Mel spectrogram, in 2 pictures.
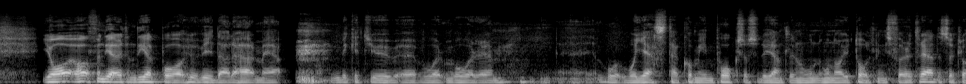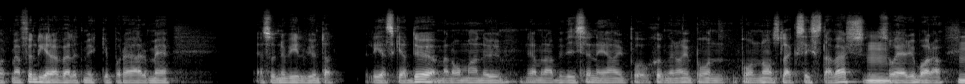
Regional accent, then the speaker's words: Sweden; jag är ju uppvuxen i Sverige.

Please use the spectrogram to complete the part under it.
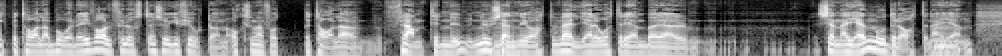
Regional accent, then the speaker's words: Finspång, Östergötland, Sweden; now in Linköping, Sweden; för jag är ju ursprungligen utanför Reimer från Karlbo, innan jag flyttade hit till Linköping för studier.

